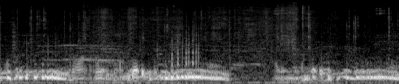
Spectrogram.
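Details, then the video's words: Pigeons, a male and female together, produce dense, rumbling coos in long sustained phrases, breaking off briefly before resuming, recorded indoors. "Male & Female Pigeon Combo Attacks Sound"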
